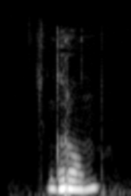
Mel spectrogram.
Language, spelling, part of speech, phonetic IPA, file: Russian, гром, noun, [ɡrom], Ru-гром.ogg
- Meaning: 1. thunder, thunderbolt 2. roar, thunderous sound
